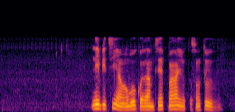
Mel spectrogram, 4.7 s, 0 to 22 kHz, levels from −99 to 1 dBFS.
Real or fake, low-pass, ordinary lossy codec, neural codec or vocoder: real; 5.4 kHz; none; none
